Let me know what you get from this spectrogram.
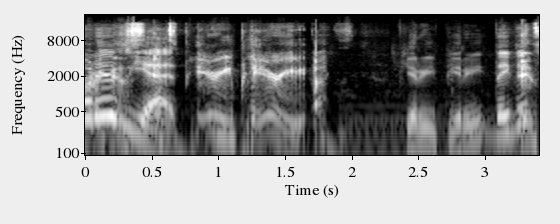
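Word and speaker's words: peri-peri: is yet Peri per Peri Peri they did say it that way per per that's no no there's no D in it it's it's just like per Peri Peri it's like it's the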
